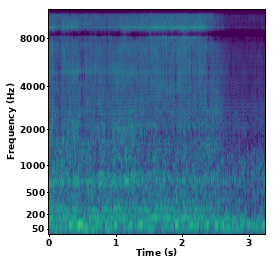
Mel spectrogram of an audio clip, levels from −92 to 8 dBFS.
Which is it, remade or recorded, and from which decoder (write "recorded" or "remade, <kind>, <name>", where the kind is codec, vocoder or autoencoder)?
remade, vocoder, BigVGAN v2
